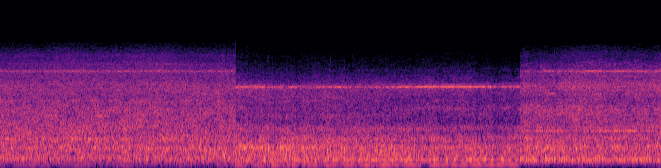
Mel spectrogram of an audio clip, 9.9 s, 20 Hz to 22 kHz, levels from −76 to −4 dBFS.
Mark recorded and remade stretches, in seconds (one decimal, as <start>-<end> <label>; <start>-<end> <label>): 0.0-1.2 recorded; 1.2-4.7 remade; 4.7-9.9 recorded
